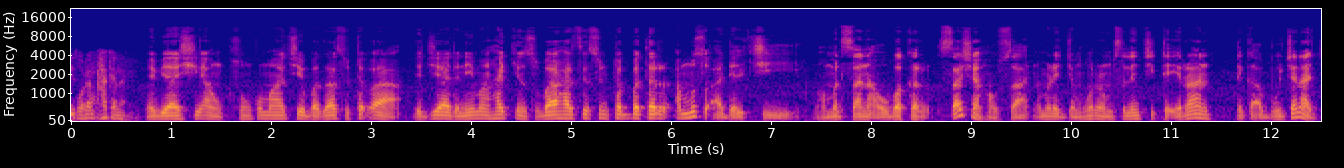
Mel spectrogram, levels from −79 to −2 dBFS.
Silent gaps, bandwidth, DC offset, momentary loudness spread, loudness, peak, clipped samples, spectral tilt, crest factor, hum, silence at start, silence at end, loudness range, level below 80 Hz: none; 11.5 kHz; under 0.1%; 9 LU; -27 LUFS; -6 dBFS; under 0.1%; -5.5 dB/octave; 20 dB; none; 0 s; 0.05 s; 3 LU; -58 dBFS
